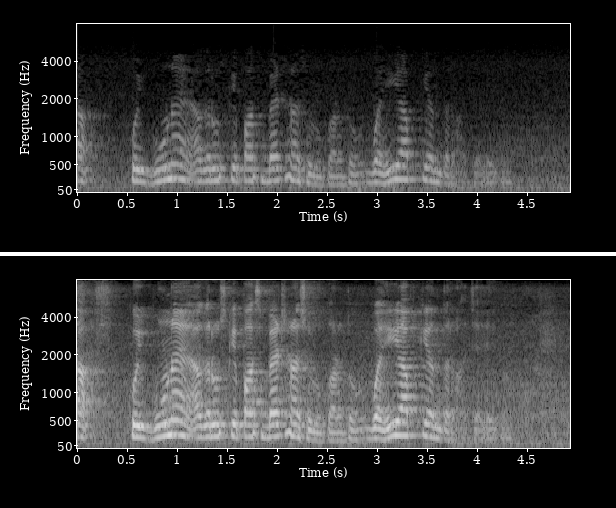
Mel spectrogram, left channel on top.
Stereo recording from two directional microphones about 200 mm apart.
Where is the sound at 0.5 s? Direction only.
15° right (ahead or behind).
